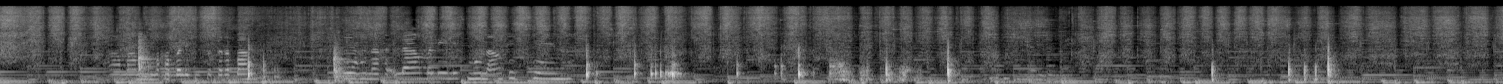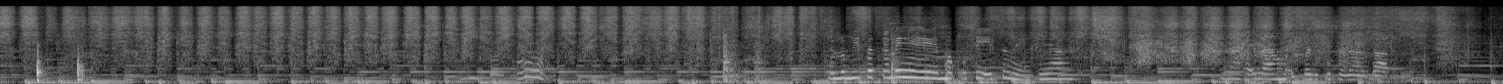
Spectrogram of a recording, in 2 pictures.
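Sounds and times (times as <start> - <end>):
scrub brush scrubbing wet tiles: 0.0 - 30.0
brush knocking on floor: 1.2 - 4.6, 5.6 - 9.9, 12.0 - 13.6, 15.3 - 16.1, 22.2 - 22.9.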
